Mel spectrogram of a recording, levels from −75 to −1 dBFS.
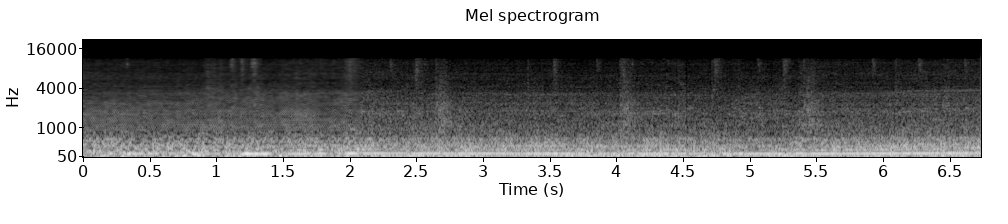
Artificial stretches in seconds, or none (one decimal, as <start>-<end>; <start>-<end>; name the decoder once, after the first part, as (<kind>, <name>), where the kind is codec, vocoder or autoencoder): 0.0-2.1 (vocoder, Vocos)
